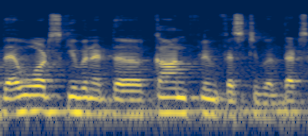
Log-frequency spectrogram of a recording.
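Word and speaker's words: Cannes: awards given at the Khan film festival that's how you pronounce it Khan c-a-n-n the es is silent or you could simply say the S is silent now all of these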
